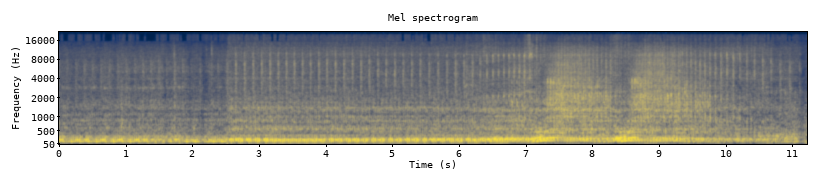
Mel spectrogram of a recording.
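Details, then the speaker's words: 1986 Toyota MR2 AW11 salvage-yard parts car engine idling: steady, rough knock about four per second over the engine note, worn rod bearing; rod knock is bad and the engine is toast, though the injection system works. "the rod knock uh is pretty bad. So, uh that engine is toast."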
